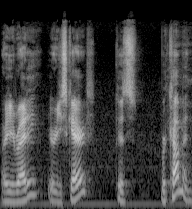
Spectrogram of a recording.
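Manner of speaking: teasing, goading, sing-song taunting, acted out. Retelling taunting the other team during a pool match: retelling own taunting. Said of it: "I was totally messing with them".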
